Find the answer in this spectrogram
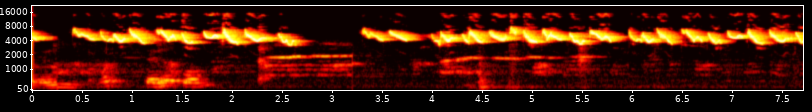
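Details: Competition líu song of a warbling white-eye for voice training: fast, high, tumbling chains of slurred twittered notes in two long bursts split by a brief pause, with a thin steady whistle faintly behind.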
